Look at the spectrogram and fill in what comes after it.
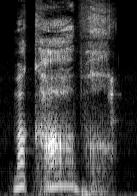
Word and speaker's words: macabre: You're going for like, your definition of macabre is like, I can't even pronounce that. I was like letting you say it. I was trying to avoid it. Macabre. – That's it. – You nailed it.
